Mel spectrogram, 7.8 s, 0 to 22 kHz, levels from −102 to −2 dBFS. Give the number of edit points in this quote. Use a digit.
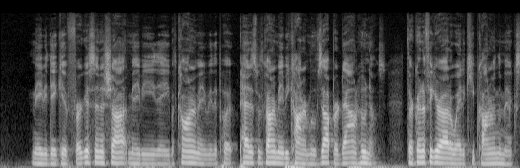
2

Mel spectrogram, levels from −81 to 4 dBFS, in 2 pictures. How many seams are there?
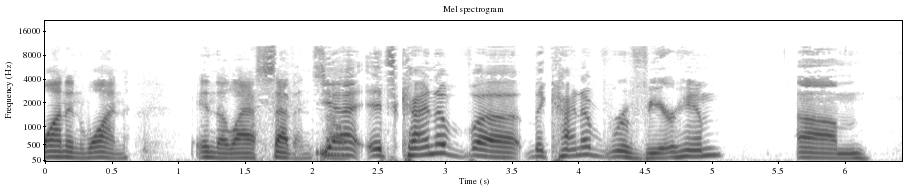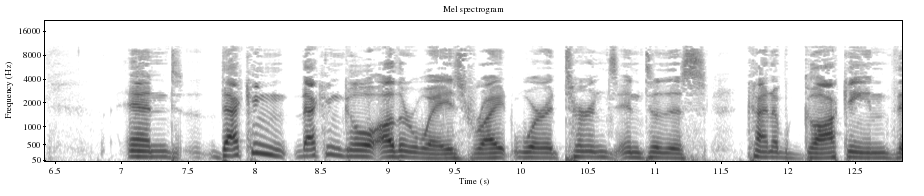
0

